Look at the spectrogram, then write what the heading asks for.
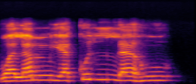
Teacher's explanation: The complete merge, wherein the first letter is completely gone. It's completely gone from the recitation. And you hear the second letter, only the second letter with the shadda.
